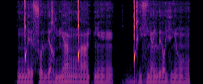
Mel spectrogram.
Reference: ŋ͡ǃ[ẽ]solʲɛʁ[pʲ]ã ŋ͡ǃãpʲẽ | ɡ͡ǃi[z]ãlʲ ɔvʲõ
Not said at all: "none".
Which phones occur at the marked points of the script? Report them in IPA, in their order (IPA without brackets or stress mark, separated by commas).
e, mʲ, zʲ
